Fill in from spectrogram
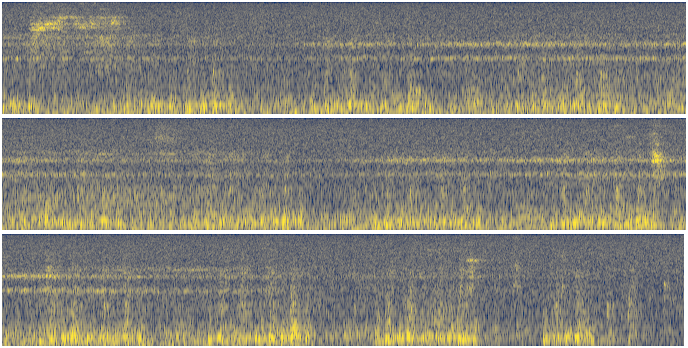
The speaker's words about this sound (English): Completely empty. Did you see it? It's like a ghost train.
